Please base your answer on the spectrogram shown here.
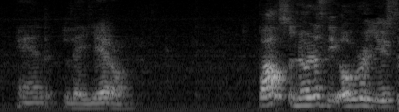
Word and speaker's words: leyeron: This only affects the spelling, and they're pronounced the same way. They're still pronounced leyó and leyeron.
